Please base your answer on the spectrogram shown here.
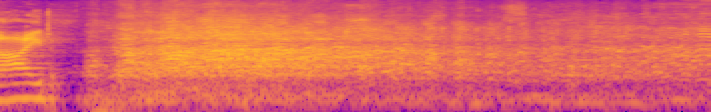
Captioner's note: crowd laughing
